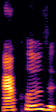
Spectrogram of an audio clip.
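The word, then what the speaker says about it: AppClose: And then um there is an app called Applose. It's spelled Ap close c l o s e.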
